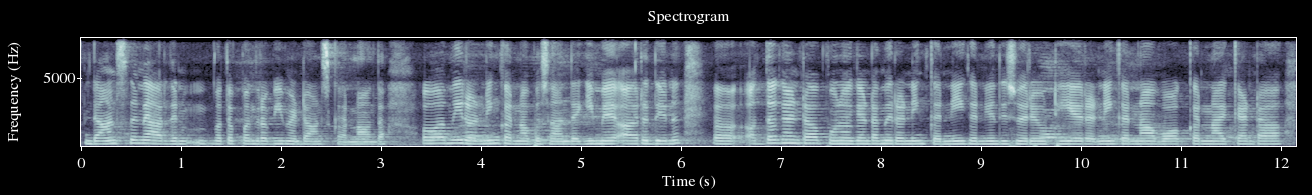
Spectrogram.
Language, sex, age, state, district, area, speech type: Dogri, female, 18-30, Jammu and Kashmir, Reasi, rural, spontaneous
